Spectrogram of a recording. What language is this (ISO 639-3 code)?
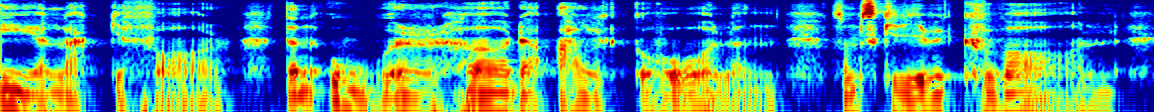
swe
